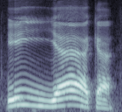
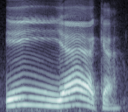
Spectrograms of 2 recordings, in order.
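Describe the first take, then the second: The two takes are said the same way.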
